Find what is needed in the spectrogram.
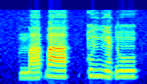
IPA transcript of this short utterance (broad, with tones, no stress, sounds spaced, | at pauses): m aː˨˦ ɓ a˧ | kʷ ĩ˦ ɲ ɛ̃˧ ɗ ũ˦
